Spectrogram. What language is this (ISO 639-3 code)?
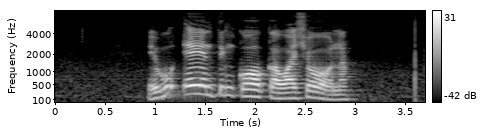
tso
